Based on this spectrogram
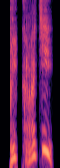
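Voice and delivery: put-on high, loud girlish squeal; shrieking. A narrator's reading. Petunia horrified by her sister's trick, shrieking. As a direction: squeal it as an order to stop. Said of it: "взвизгнула Петунья".

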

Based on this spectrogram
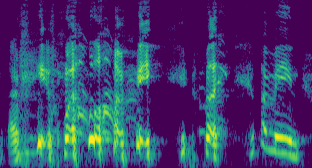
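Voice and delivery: words broken up by laughter; giggling while trying to explain; laughing. Real, not acted. Laughing while he explains to his friend.

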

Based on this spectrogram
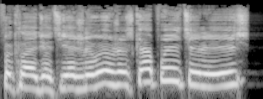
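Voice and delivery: high, cutting challenge; sharp witch question. A narrator's reading. Witch challenging the Feegle's logic, sharply. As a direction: pounce on the flaw in the argument. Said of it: "резко спросила ведьма".

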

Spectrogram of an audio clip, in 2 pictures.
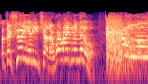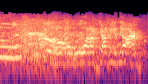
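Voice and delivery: panicked yelling. Acted. Sketch, caught in the crossfire.

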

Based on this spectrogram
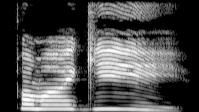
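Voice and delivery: slow, high, pained moaning cry; groaning for help, stretched out; стон. Acted. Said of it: "стонала я". (протяжный стон о помощи)

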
